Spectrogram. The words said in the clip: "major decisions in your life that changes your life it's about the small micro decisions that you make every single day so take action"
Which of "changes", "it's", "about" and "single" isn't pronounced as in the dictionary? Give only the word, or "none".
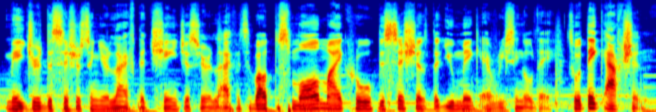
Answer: changes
